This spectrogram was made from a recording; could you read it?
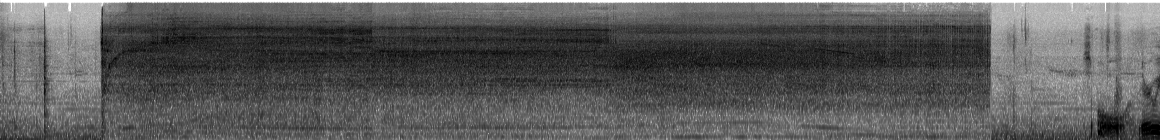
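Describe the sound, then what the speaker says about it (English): A homemade lawnmower blade sharpener grinds a mower blade in a home shop, a loud, steady, high whine that starts abruptly and runs about eleven seconds before cutting off, with quieter handling noises before and after. "my lawnmower blade sharpener"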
